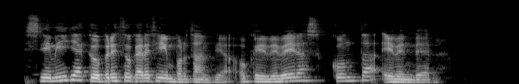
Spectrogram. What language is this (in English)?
Galician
